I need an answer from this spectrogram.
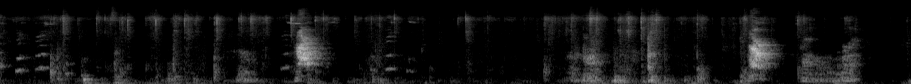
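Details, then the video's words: Several German Pinschers: soft whines and shuffling, punctuated by two loud, sharp barks spaced about four seconds apart, with quieter huffs and murmurs between. "German Pinschers Mad Dog House"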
